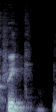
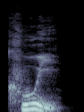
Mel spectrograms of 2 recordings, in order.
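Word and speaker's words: QOI: Oder äh, Quick, nicht Quick. Äh, Kui, so spricht man es aus.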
